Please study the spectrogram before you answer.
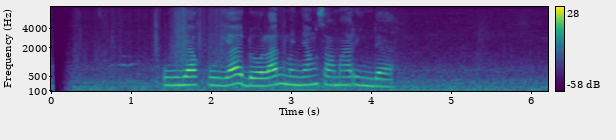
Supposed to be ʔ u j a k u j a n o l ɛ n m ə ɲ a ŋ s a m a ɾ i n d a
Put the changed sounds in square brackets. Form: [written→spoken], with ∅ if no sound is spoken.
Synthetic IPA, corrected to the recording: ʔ u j a k u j a [n→d] o l [ɛ→a] n m ə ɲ a ŋ s a m a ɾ i n d a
